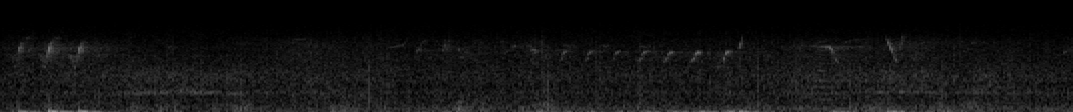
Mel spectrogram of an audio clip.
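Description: Faint bird chirps over steady outdoor background hiss: a few short chirps at the start, a quick run of about eight chirps in the middle, then two short downward-sliding notes.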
